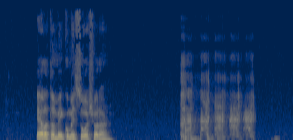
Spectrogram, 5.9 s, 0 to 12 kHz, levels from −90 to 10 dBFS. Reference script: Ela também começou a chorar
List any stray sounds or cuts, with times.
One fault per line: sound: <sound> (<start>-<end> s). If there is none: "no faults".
sound: laugh (3.6-5.2 s)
